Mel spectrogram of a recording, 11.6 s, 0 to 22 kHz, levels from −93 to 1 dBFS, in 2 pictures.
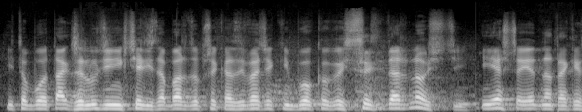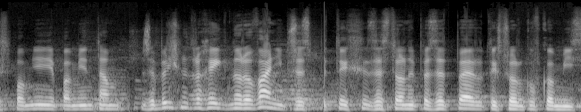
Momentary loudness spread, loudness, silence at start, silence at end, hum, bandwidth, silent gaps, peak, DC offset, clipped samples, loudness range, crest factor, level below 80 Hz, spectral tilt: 7 LU; -18 LUFS; 0.05 s; 0 s; none; 13.5 kHz; none; -2 dBFS; under 0.1%; under 0.1%; 2 LU; 16 dB; -58 dBFS; -6.5 dB/octave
